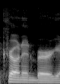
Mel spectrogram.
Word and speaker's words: Cronenberg: I'm pretty sure that they pronounce the O-U-R-G as Berg, but I could be out of bounds. – Well, I don't know. – I'm an American. I'm stupid. I'm not taking into account their culture at all like I should be, but it's spelled Cronenborg for me, so that's how I'll... But Cronen, okay. It's probably Cronenberg, and I'm a, you know, stupid American, so...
